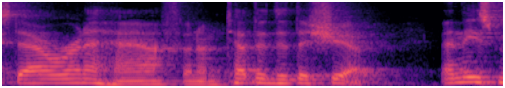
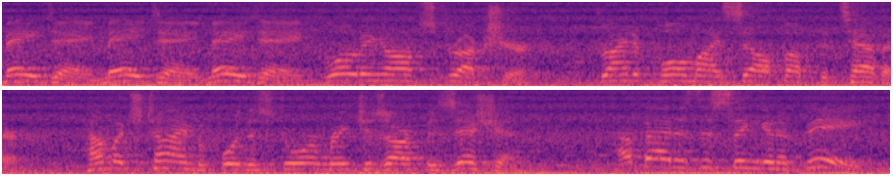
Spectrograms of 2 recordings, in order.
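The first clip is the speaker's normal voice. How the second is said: higher, louder urgent calls; panicked mayday; 9 semitones higher, 3 dB louder than usual. Real, not acted. Eiffel adrift, calling the commander in panic. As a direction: call for help while drifting away.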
